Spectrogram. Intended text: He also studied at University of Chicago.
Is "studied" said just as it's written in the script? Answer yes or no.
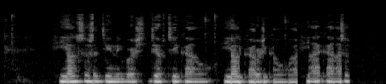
no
